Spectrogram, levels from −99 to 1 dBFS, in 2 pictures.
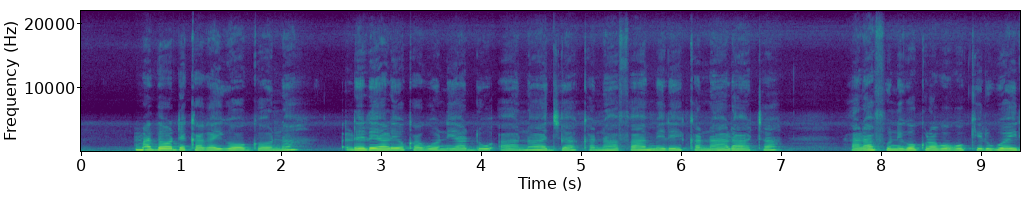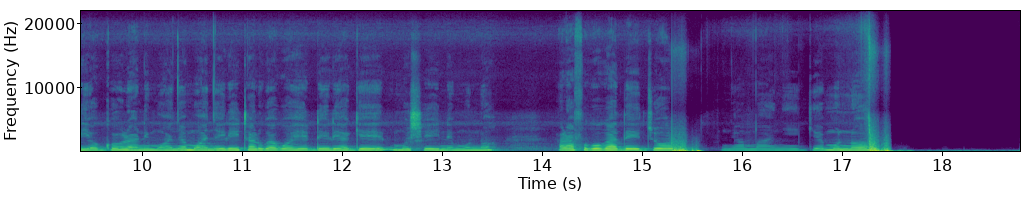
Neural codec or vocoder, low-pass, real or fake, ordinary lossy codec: none; none; real; none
